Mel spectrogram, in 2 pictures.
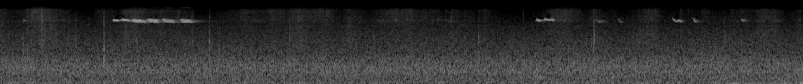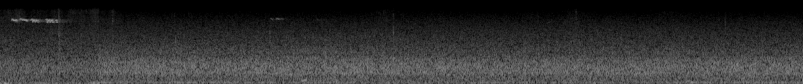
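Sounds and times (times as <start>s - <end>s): outdoor rustling hiss: 0.0s - 16.0s
high bird chirps: 1.1s - 2.0s, 5.4s - 5.6s, 8.1s - 8.7s.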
